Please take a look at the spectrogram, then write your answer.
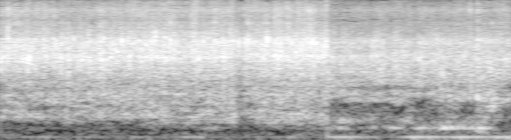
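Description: Half a cup of water is poured into a pan of potato and brinjal fry, a steady close rush and trickle of liquid that shifts and thins near the end, with no talking.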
